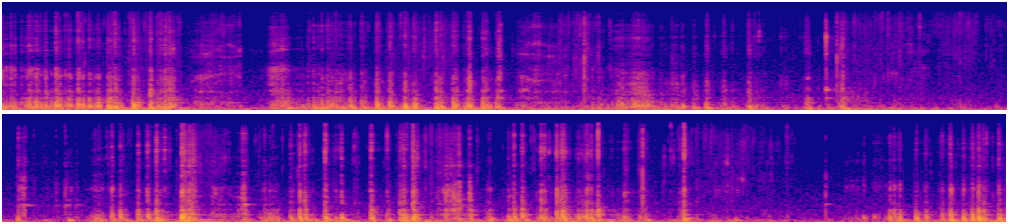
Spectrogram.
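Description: A metal utility blade shaves the edge of a solid, dry yellow bar of soap in repeated strokes. Each stroke gives a dense, dry scraping crackle, dull and heavy in the low range, with short crisp bursts that swell and fade across the clip.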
